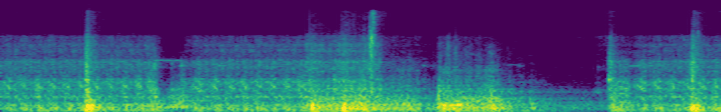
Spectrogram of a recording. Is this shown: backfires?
yes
